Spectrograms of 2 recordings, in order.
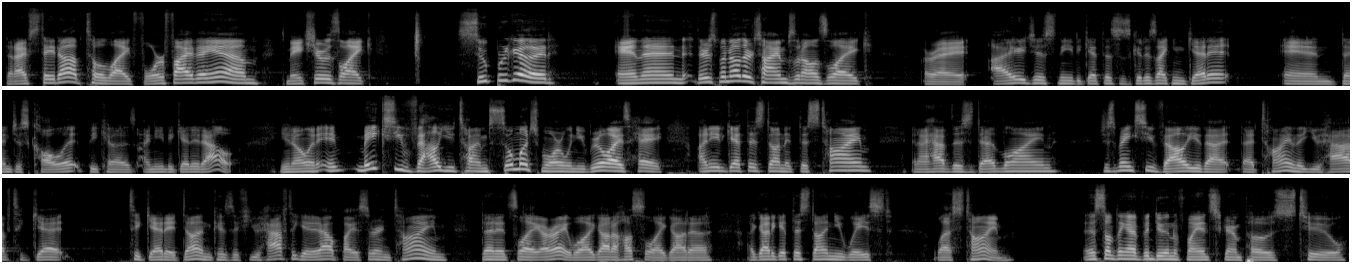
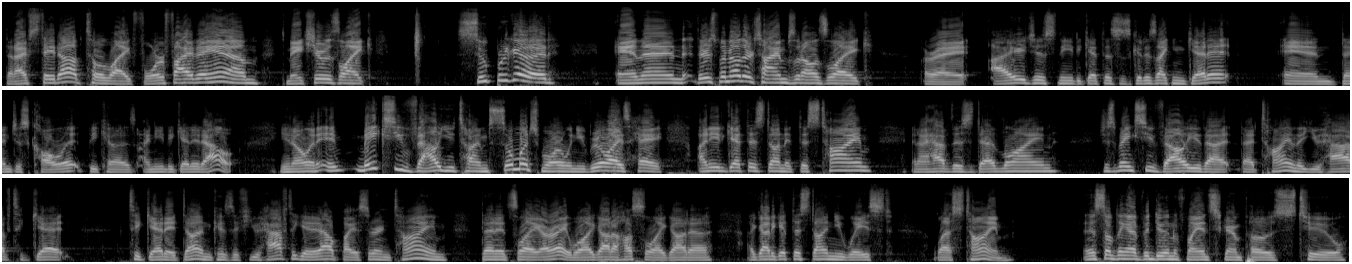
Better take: first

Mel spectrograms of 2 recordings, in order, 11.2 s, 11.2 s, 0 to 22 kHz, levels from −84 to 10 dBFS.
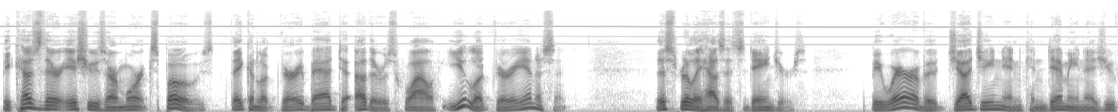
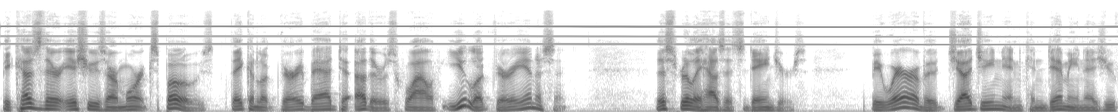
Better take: first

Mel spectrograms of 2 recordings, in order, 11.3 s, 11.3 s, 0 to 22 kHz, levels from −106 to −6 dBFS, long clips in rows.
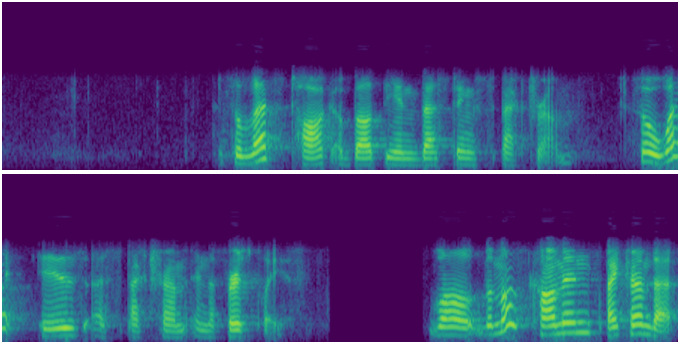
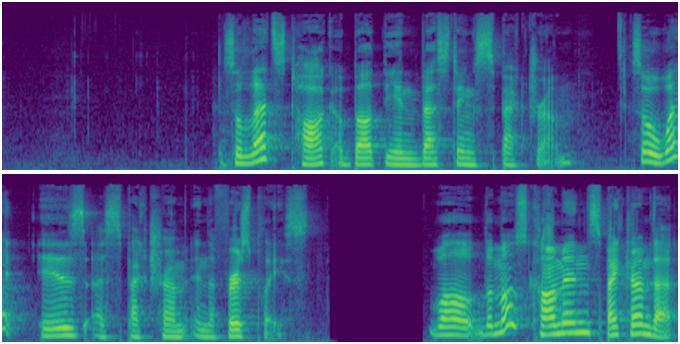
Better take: second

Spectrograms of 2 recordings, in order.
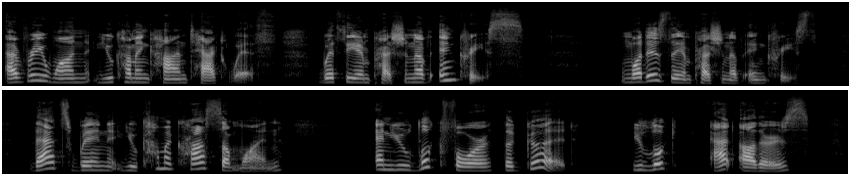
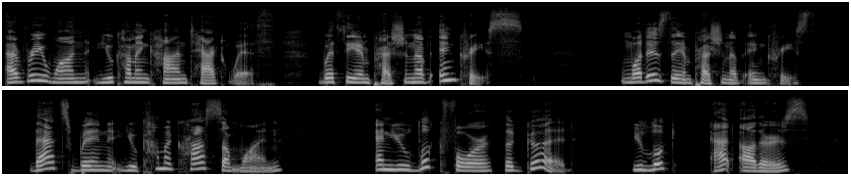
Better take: second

